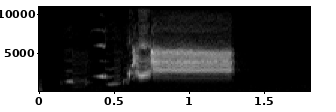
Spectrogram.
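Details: A Red-winged Blackbird, a spring migrant to marshes of southeast Saskatchewan and southwest Manitoba in April–May, gives its distinctive conk-la-ree: a few quick clipped notes, then a loud buzzy trill held about half a second, with no other sounds behind it.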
